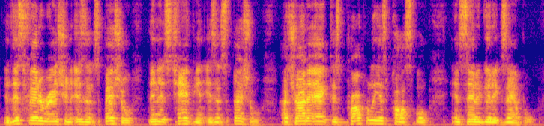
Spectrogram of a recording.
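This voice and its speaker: A man's voice: fairly high pitch, a little fast, hardly any pauses, fairly bright tone. Distant-mic man reading an interview aloud. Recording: distant microphone.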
